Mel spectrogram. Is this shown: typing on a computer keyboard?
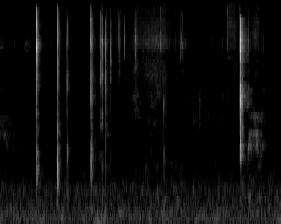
yes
